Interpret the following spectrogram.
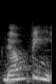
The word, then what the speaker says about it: dumping: dunia internasional yang ketiga dumping atau damping yang bacanya damping itu adalah penetapan harga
